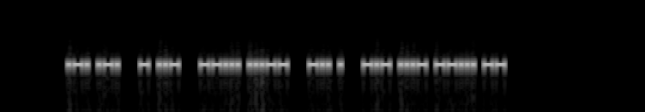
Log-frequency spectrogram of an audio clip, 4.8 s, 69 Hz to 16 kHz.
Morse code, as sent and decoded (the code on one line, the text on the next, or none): .-. .-. / - ..- / --... ...-- / -.. / -.- ...- --... --
RR TU 73 DE KV7M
